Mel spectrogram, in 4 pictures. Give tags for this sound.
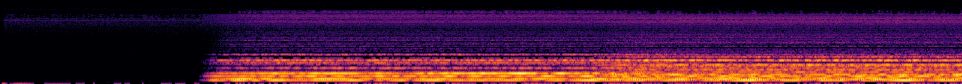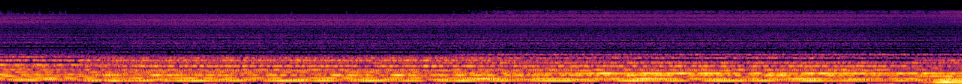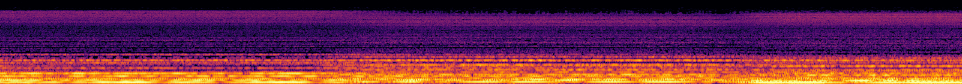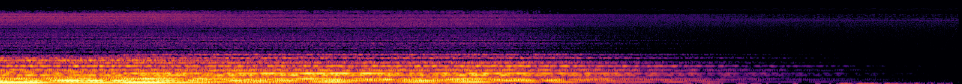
ambience ambient atmosphere relaxation relaxing small space

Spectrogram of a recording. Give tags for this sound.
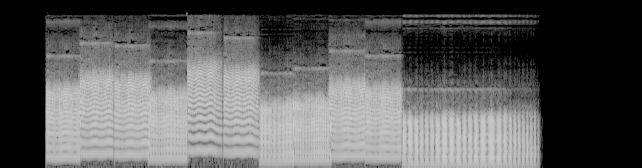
Fart machine melody

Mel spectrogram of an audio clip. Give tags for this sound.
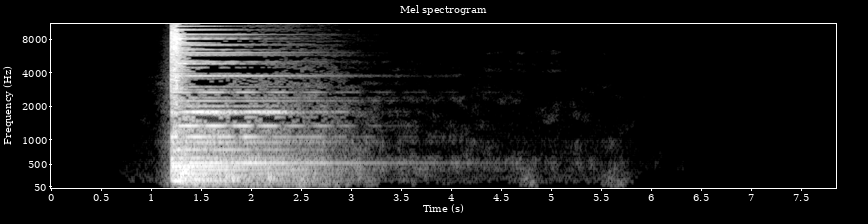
chime chime-rod chimes chiming clock clockwork grandfather grandfather-clock hour strike time

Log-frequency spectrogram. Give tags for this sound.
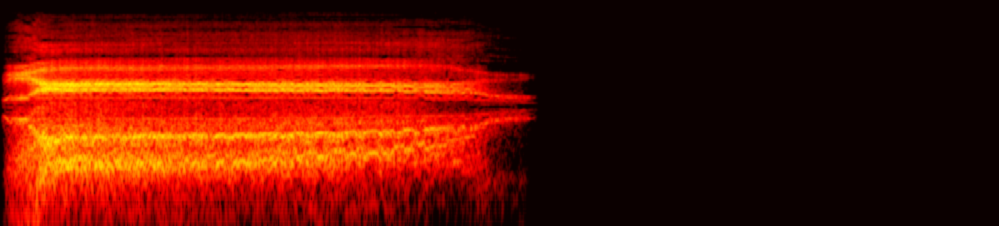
Atmosphere Creature Creepy dry Eerie Effect Fantasy Film Game Growl High Horror Huge Monster Movie Mystery pitch Reverb Roar Scary Sci-Fi Scream Sound Sounddesign Sound-Design Spooky Strange

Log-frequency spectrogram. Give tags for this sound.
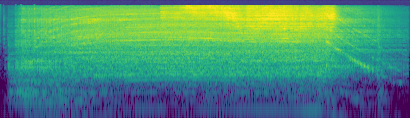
miter-saw circular-saw

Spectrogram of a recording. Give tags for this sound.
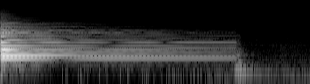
chords keys

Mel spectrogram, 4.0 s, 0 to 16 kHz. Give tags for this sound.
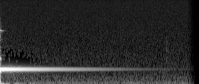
lo-fi mojomills collab-2 tape kalimba vintage

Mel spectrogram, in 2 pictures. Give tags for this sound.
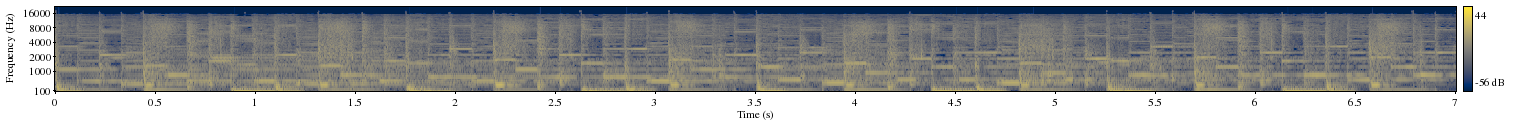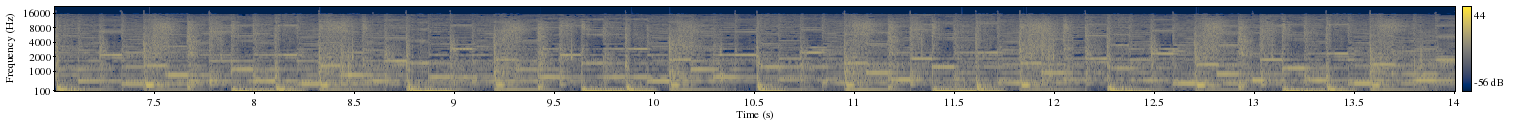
137bpm electronica loop neuro neurofunk vital vital-synth

